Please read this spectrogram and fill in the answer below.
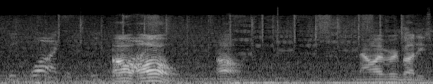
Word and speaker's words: Pequot: Not Pequot. Pequot. Pequot. It's Pequot.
